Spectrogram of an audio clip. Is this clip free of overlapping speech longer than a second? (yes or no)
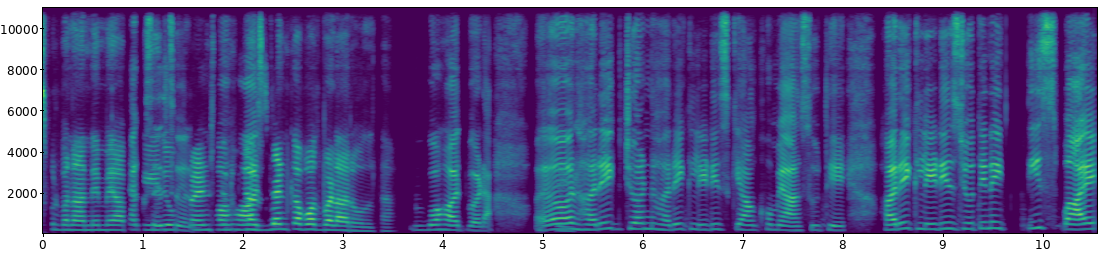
no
